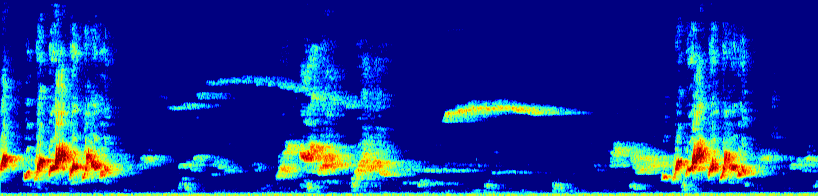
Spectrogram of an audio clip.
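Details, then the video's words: Excited Vietnamese red-whiskered bulbul answering a recording of chicks, using a fast-linked song style: three loud warbled phrases about two seconds apart, with a drawn-out high whistle between them and low background hum. "นกกรงหัวจุกเวียดนาม ต่อดอกเร็ว เปิดยั้วลูกนกฟักแล้วคึกร้องตาม"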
